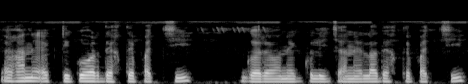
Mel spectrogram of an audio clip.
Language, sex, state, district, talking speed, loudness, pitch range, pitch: Bengali, male, Assam, Hailakandi, 130 wpm, -18 LUFS, 130-150 Hz, 135 Hz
